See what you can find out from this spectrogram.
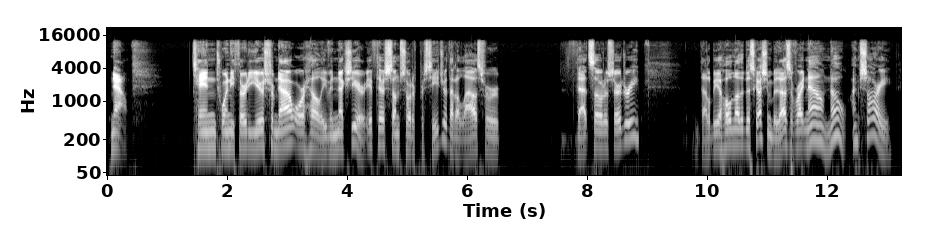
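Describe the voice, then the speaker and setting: A man's voice: mid-range voice, expressive, normal speed, a bit bright, clean tone, no echo, clean studio sound. A man giving opinionated commentary in a blunt, sardonic and emphatic manner. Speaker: commentator reacting to entertainment news. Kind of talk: opinionated commentary with quotes read out.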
